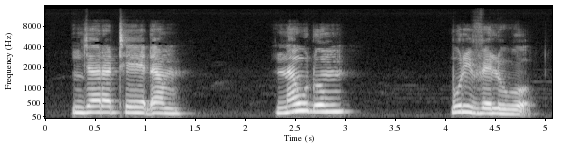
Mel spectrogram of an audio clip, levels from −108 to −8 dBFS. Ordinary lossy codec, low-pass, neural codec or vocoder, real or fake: AAC, 96 kbps; 14.4 kHz; none; real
